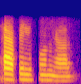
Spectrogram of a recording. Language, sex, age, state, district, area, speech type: Telugu, female, 30-45, Telangana, Medak, urban, conversation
